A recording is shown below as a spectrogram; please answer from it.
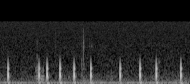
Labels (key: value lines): label: biophony, knock croak
recorder: SoundTrap 300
